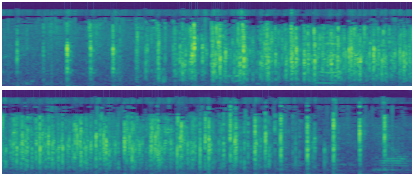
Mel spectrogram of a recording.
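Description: Audience applauding: a few scattered claps at first, building to steady applause by about two seconds in, then thinning out near the end.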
